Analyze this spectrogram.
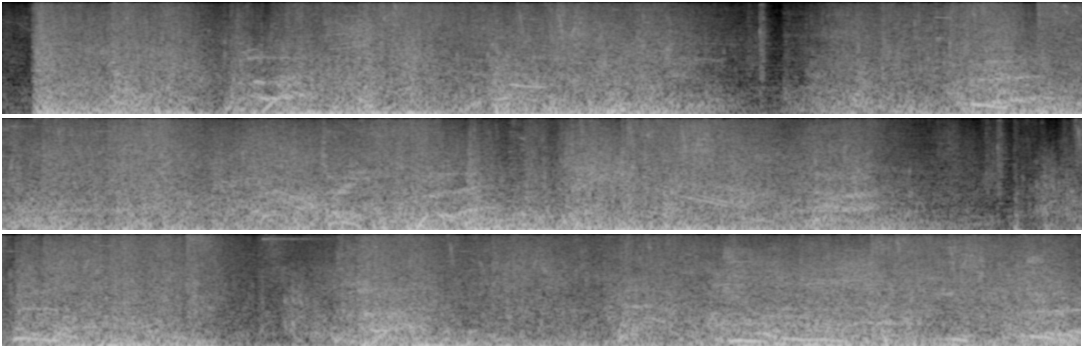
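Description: Magic spells whoosh and crackle in a fast video game battle.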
